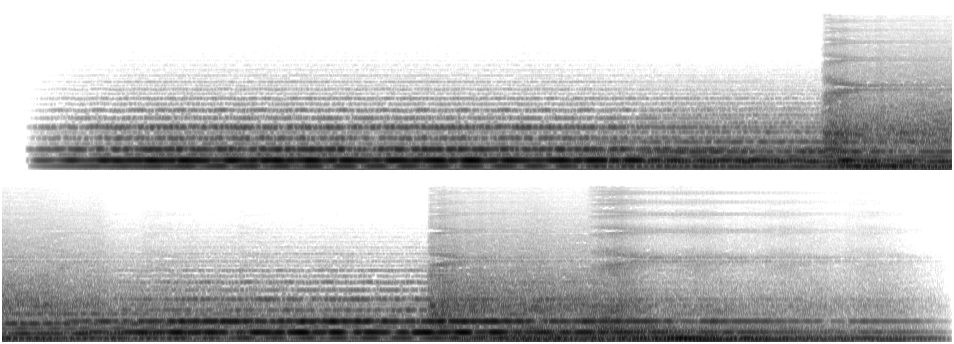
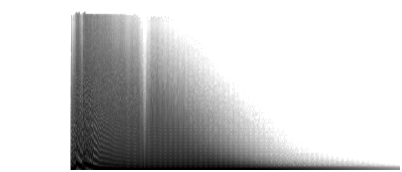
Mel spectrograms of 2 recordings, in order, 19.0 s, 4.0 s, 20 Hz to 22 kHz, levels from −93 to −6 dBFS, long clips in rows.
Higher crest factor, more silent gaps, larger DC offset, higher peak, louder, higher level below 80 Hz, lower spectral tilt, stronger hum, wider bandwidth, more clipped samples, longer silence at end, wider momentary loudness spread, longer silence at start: first, 14 dB vs 6 dB; neither; first, 1% vs under 0.1%; about the same, -2 dBFS vs -2 dBFS; second, -17 LUFS vs -10 LUFS; second, -44 dBFS vs -8 dBFS; first, -11 dB/octave vs -7 dB/octave; neither; second, 3.5 kHz vs 11.5 kHz; neither; second, 0 s vs 0.7 s; second, 11 LU vs 16 LU; second, 0.2 s vs 0.7 s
